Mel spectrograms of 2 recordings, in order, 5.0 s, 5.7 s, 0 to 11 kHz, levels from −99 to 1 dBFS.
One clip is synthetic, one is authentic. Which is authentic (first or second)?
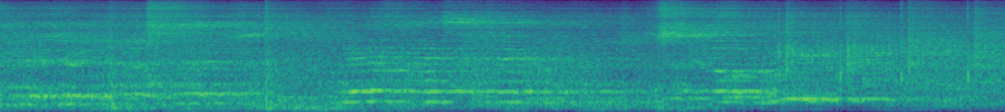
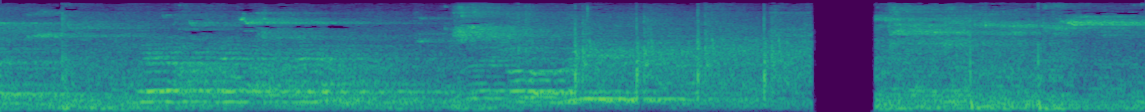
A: second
